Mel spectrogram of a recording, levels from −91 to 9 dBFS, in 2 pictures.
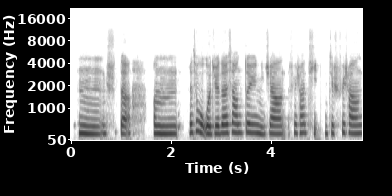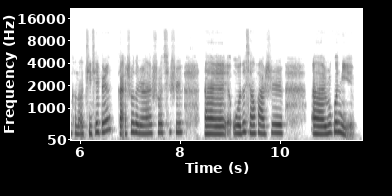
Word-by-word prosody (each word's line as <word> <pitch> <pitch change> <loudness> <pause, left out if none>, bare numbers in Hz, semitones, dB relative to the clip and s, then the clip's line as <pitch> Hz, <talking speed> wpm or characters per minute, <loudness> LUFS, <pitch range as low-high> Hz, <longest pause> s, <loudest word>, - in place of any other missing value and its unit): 嗯， 235 -1 +2
是 265 +4 -19
的。 235 0 0 0.4
嗯， 235 -1 +3 0.2
而 260 - +1
且 265 - -7
我 265 -4 +4
我 230 0 +6
觉 235 +1 +3
得 250 +1 +4
像 260 0 -1
对 265 +1 +1
于 255 - 0
你 235 -3 0
这 225 +2 -5
样 230 0 +1 0.2
非 260 - -4
常 255 +1 -3
体 - - -13
就 245 +1 -4
是 - - -14
非 275 - -3
常 245 -2 0
可 245 -1 -9
能 225 - -3
体 240 - -5
贴 275 +4 -1
别 275 +1 0
人 330 +4 -1
感 235 - -1
受 280 +3 -2
的 265 - +2
人 240 -1 0
来 245 +1 -2
说， 265 +2 -4
其 265 +2 -15
实， 275 0 -4 0.4
呃， 230 -1 +4
我 240 0 +3
的 275 +4 +1
想 250 -3 -1
法 240 -2 0
是， 250 +1 0 0.5
呃， 230 -1 +4
如 240 +3 +2
果 290 - +2
你 245 -7 -1
245 Hz, 240 characters per minute, -23 LUFS, 230-260 Hz, 0.5 s, 我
